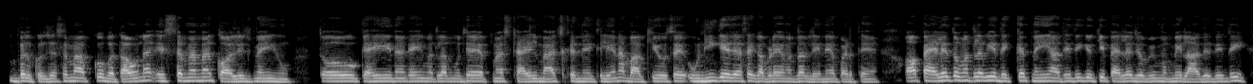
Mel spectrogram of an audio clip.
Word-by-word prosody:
बिल्कुल, 140 -3 +1
जैसे 135 +3 -2
मैं 155 0 +1
आपको 150 +3 0
बताऊँ 135 +2 +3
ना 185 - +1
इस 155 0 -2
समय 165 -1 +2
मैं 170 0 +2
कॉलेज 135 -1 +2
में 140 - +1
ही 140 0 +1
हूँ, 130 -3 -2 0.3
तो 145 0 +2
कहीं 145 +1 +1
न 145 0 -1
कहीं 145 0 -1
मतलब 140 0 -1
मुझे 140 +1 -1
अपना 140 +1 -2
स्टाइल 140 -1 -1
मैच 130 +1 -1
करने 135 -3 -2
के 135 +2 -5
लिए 140 +1 0
ना 160 +1 -1
बाकियों 135 +1 0
से 145 +2 +1
उन्हीं 145 +2 +2
के 165 -1 +5
जैसे 155 0 +1
कपड़े 140 0 0
मतलब 135 +1 -2
लेने 125 +1 -2
पड़ते 125 -1 -4
हैं। 120 0 -6 0.3
अ, 160 - +5
पहले 165 +2 +4
तो 190 - +2
मतलब 180 0 +1
ये 185 - +4
दिक्कत 160 +1 -1
नहीं 155 +1 0
आती 150 0 -1
थी 160 - -1
क्योंकि 160 +1 0
पहले 145 +1 0
जो 140 -1 0
भी 140 +2 -2
मम्मी 140 +2 -2
ला 125 -2 0
देती 135 +1 -2
थी 175 0 +1
140 Hz, 255 wpm, -23 LUFS, 135-155 Hz, 0.3 s, के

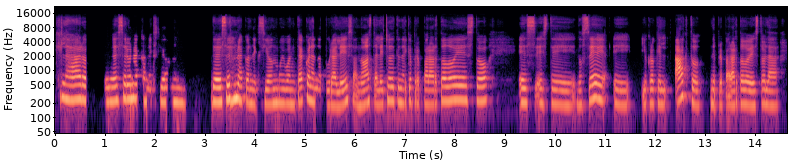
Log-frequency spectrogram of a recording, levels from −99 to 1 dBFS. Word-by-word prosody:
Claro, 245 -2 +4 0.4
debe 220 +2 +2
ser 245 +2 +2
una 255 +1 +5
conexión 215 0 -3 0.9
debe 215 0 +6
ser 240 +2 +5
una 245 -1 +6
conexión 195 -1 -3
muy 205 0 -3
bonita 200 +2 -2
con 250 -2 +2
la 220 - 0
naturaleza, 190 +1 -2
¿no?, 180 +1 -1
hasta 215 +2 -1
el - - -2
hecho 190 +4 -2
de 225 -1 +1
tener 210 -2 -4
que 220 +1 -3
preparar 190 -3 -3
todo 225 +1 +4
esto 235 -1 +2 0.6
es, 210 0 +1
este, 195 -2 -4
no 190 +1 -7
sé, 240 +6 +2
eh, 185 -1 -6 0.2
yo - - -6
creo 200 0 -2
que 200 - -4
el 190 0 -6
acto 210 -10 +2
de 195 -1 -3
preparar 185 0 -2
todo 195 0 +1
esto, 180 +1 -1
la 180 -1 -3
205 Hz, 160 wpm, -22 LUFS, 190-230 Hz, 0.9 s, debe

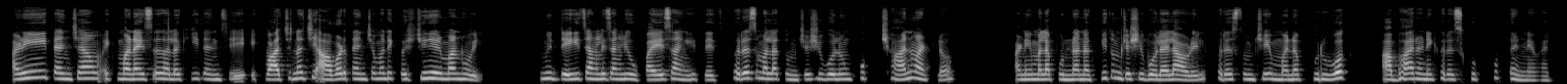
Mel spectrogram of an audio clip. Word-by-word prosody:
आणि 295 +6 +4
त्यांच्या 270 +1 +2
एक 255 - -6
म्हणायचं 245 +1 +4
झालं 245 -2 +1
की, 260 0 -8
त्यांचे 230 - -4
एक - - -13
वाचनाची 255 +6 +2
आवड 235 +1 +4
त्यांच्यामध्ये 260 +1 -2
कशी 240 +3 -2
निर्माण 255 -2 +4
होईल, 220 -5 -2 0.6
तुम्ही 270 0 -1
तेही 240 +2 +4
चांगले-चांगले 250 -1 +1
उपाय 220 -1 +1
सांगितलेत. 225 -3 0 0.2
खरंच 275 +1 +4
मला 260 -2 +1
तुमच्याशी 235 +2 -4
बोलून 240 0 0
खूप 285 -2 -9 0.2
छान 235 -1 +1
वाटलं 225 -5 -1 0.6
आणि 230 0 0
मला 235 0 +3
पुन्हा 230 -1 +1
नक्की 225 +5 -2
तुमच्याशी 255 -4 0
बोलायला 225 -1 +2
आवडेल. 210 +1 -1
खरंच 240 -2 0
तुमचे 240 +1 -3
मनःपूर्वक 230 +4 0 0.4
आभार 250 +3 +1
आणि 240 -2 0
खरंच 235 -4 +1
खूप-खूप 255 +5 -13
धन्यवाद. 195 -4 -6
245 Hz, 155 wpm, -24 LUFS, 230-260 Hz, 0.6 s, आणि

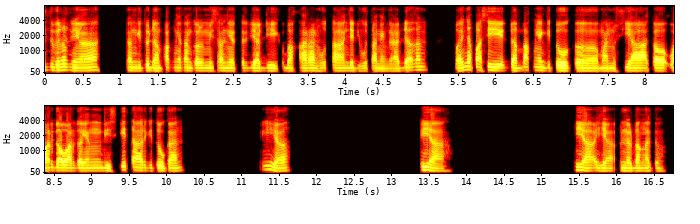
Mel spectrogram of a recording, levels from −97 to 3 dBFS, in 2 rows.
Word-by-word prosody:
sebenarnya, 135 -1 +1 0.3
kan 130 -1 -3
gitu 125 0 -2
dampaknya 120 +2 0
kan, 130 - +1
kalau 125 - +4
misalnya 120 0 -2
terjadi 120 -1 -2
kebakaran 120 +3 0
hutan, 120 0 -1
jadi 115 -1 0
hutannya 110 -1 -4
enggak 105 0 -3
ada - - +6
kan - - -8 0.4
banyak 125 +8 +2
pasti 135 -3 +3
dampaknya 135 +3 0
gitu 125 0 +3
ke 115 -2 +1
manusia, 115 +2 +1
atau 120 +1 +2
warga-warga 125 -1 +3
yang 120 +1 -1
di 120 -2 -1
sekitar, 125 -2 0
gitu, 120 -1 0
kan? 120 +2 -1 1.0
Iya. 125 -7 -1 1.7
Iya. 110 -8 +1 1.7
Iya 140 -3 +5 0.2
iya, 120 -1 +1 0.2
benar 120 -1 +1
banget 120 0 -1
tuh. 115 -2 -9
120 Hz, 125 wpm, -16 LUFS, 115-130 Hz, 1.7 s, ada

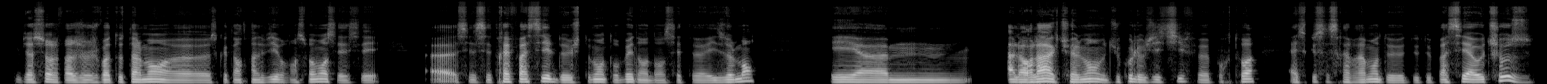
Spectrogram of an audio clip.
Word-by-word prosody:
Bien 110 0 -2
sûr, 120 +3 +2
enfin 105 -2 +2
je 105 +1 -1
je 100 - -4
vois 110 0 +3
totalement, 115 -1 +3
heu, 100 0 -1
ce - - -12
que - - -9
tu - - -22
es - - -5
en - - 0
train 105 - -5
de - - -3
vivre 110 -2 -2
en 100 - -8
ce 100 - -10
moment, 125 +2 +3
c'est 95 -4 -6
c'est, 95 +1 -7 0.5
heu, - - -1
c'est 110 - -6
c'est 105 +1 -3
très 125 +4 +3
facile 120 +2 +2
de 105 -2 -1
justement 110 +3 0
tomber 110 +3 -1
dans 100 -3 -3
dans 95 +1 -7
cet 95 +1 -11
isolement 105 +9 0 0.8
et 110 0 +2
hem, 105 -1 0 0.4
alors 110 0 +5
là 130 +3 +9
actuellement 120 +1 +3
du 110 +4 -10
coup 135 - -1
l'objectif, 115 +3 -3
heu, 100 -1 -3
pour 105 +2 -19
toi 130 0 +1 0.3
est-ce 105 0 -6
que 115 - -10
ce 110 - -8
serait 110 +3 -3
vraiment 110 +4 0
de 100 -2 -3
de 100 - -10
de 100 - -12
passer 110 +5 +1
à 110 - +6
autre 115 0 0
chose? 125 - +1
110 Hz, 215 wpm, -23 LUFS, 100-115 Hz, 0.8 s, là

